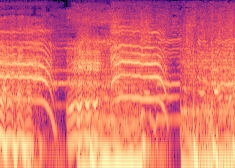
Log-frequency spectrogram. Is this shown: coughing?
no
